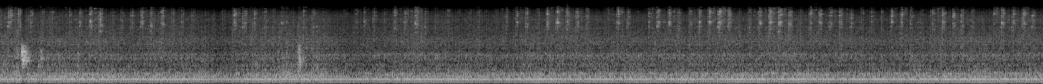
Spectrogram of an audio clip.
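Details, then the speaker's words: 2003 Winnebago Rialta at idle: fast faint puffing tick from an exhaust leak at the bad front catalytic converter coupling; whole coupler to be replaced. "And then the other scope of work that we're doing today is replacing these couplings that we have that have gone bad on the catalytic converter where it's leaking."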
